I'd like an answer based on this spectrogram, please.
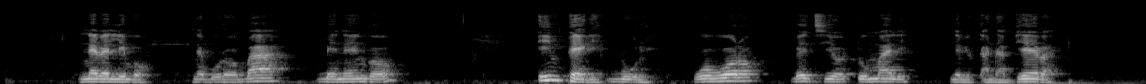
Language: Mpiemo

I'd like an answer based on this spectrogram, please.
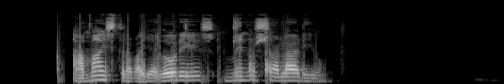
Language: Galician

